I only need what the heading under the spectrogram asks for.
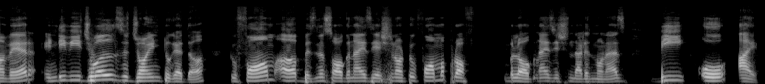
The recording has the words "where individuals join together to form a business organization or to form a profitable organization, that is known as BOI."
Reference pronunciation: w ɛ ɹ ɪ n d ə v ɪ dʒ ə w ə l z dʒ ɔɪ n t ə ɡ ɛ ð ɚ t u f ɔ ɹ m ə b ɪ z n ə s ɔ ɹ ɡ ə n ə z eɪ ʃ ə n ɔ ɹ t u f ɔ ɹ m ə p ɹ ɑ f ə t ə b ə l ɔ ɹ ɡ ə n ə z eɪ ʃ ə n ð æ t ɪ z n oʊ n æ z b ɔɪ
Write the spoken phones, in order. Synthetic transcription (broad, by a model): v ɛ ɹ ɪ n d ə v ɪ dʒ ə ə l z dʒ ɔɪ n t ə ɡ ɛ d ɚ t u f ɔ ɹ m ə b ɪ z n ə s ɔ ɹ ɡ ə n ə z eɪ ʃ ə n ɔ ɹ t u f ɔ ɹ m ə p ɹ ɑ f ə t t b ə l ɔ ɹ ɡ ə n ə z eɪ ʃ ə n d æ t ɪ z n oʊ n æ z b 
